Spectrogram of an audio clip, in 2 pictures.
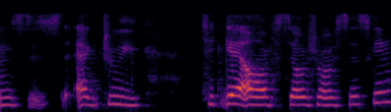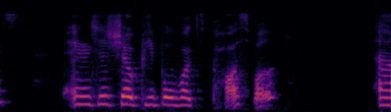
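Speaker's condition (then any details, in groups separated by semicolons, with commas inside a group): Cerebral palsy; quadriplegic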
